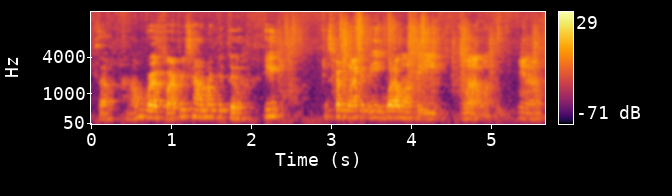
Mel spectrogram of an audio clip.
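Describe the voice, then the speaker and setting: A woman's voice: fairly low pitch, very fast. A middle-aged woman vlogging a meal at home, chatting casually to viewers and murmuring as she chews. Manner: chatty, chewing and murmuring between sentences. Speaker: mukbang vlogger. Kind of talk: casual chat while eating. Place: indoors at home. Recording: echoey room with faint ambient noise.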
